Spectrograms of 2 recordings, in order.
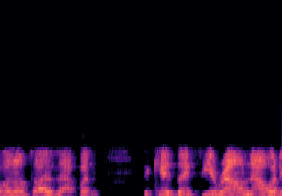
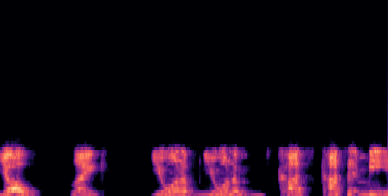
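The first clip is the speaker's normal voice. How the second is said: acted firm raised voice, climbing higher, short of blowup; 7 semitones higher, 5 dB louder than usual. Retelling a video of a father daring his kid to cuss: imitating a raised voice. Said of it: "his ra-, voice was raised".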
